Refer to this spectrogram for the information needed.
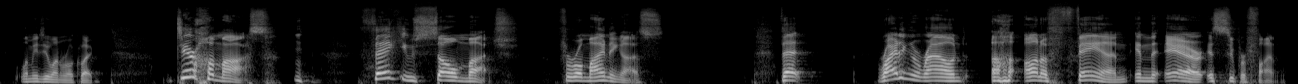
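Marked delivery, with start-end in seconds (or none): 1.8-12.7 slow, pitched-up sarcastic delivery. Reading out a quick sample thank-you note: sarcastic thank-you note.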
